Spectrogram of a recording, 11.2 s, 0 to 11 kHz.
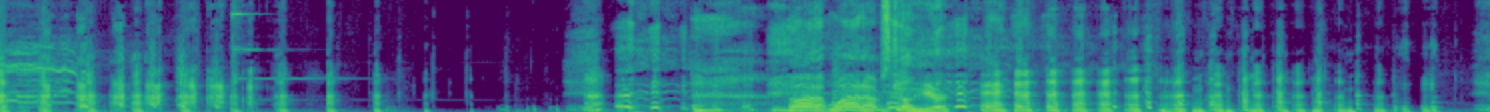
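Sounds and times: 
speech: 0:00.0 - 0:01.2, 0:06.0 - 0:10.9
people laughing: 0:00.0 - 0:11.1
small bell ringing: 0:01.7 - 0:03.8.

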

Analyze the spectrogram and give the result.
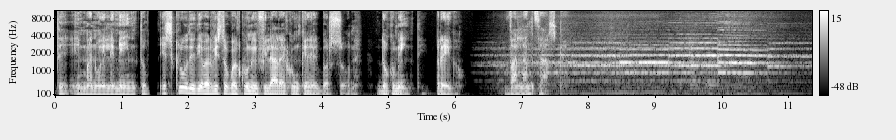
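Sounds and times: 
speech: 0:00.0 - 0:06.2, 0:06.8 - 0:07.7
police car siren wailing: 0:06.3 - 0:11.3
low rumble of road traffic: 0:06.5 - 0:11.3.

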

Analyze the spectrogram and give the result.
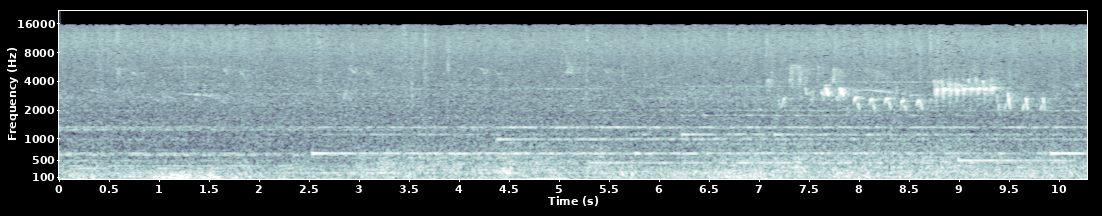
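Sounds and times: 
meditation music: 0:00.0 - 0:10.2
thunderstorm: 0:00.0 - 0:10.2
birds: 0:00.4 - 0:10.2.

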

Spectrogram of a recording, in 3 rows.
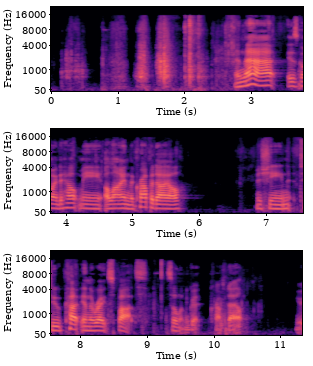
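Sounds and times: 
speech: 0:02.8 - 0:05.8, 0:06.9 - 0:10.6
paper being folded back on itself against a crease: 0:06.1 - 0:07.6.

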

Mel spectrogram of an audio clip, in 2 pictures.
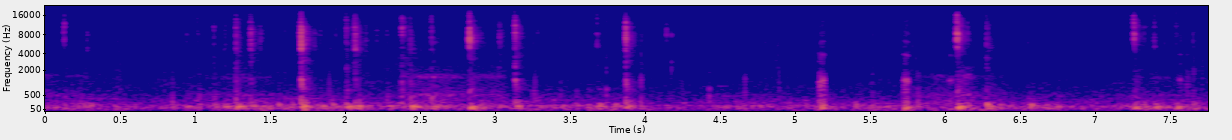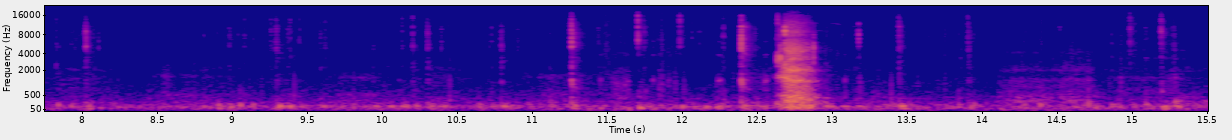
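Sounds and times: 
typing on a computer keyboard: 0:00.0 - 0:04.1, 0:05.8 - 0:08.2, 0:08.8 - 0:14.0, 0:14.8 - 0:15.4.

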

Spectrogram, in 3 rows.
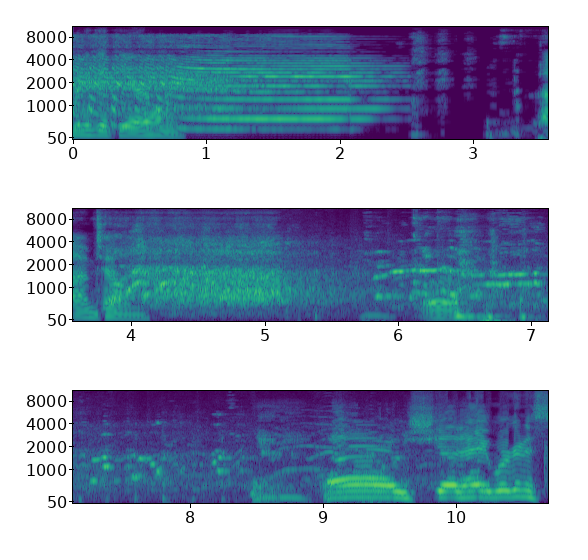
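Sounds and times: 
laughter: 0:00.0 - 0:00.8, 0:02.6 - 0:09.6
loud sustained air horn blast: 0:00.0 - 0:02.5
speech: 0:00.2 - 0:01.0, 0:03.5 - 0:04.5, 0:06.2 - 0:06.8, 0:08.5 - 0:10.6.

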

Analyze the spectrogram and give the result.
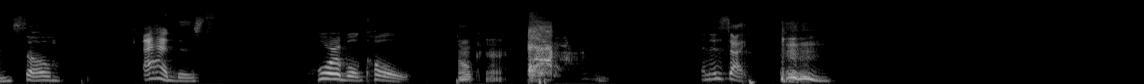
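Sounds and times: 
speech: 0:00.0 - 0:00.7, 0:01.4 - 0:02.2, 0:03.2 - 0:05.6, 0:07.0 - 0:08.4
short dry cough: 0:05.2 - 0:06.1, 0:07.8 - 0:08.4.

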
